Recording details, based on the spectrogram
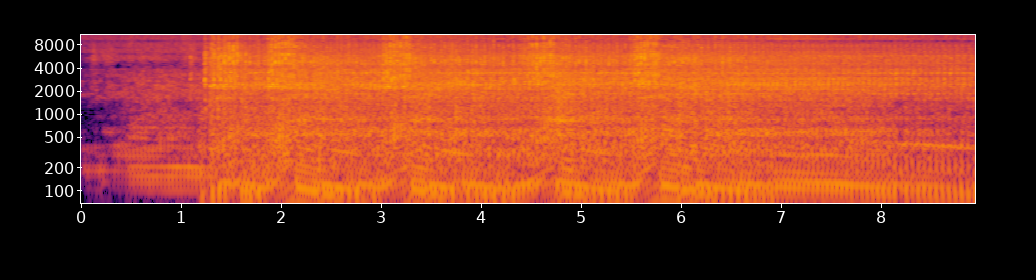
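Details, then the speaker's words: Yamaha Vega R motorcycle engine runs with an uneven, wavering idle that won't stabilize; inlet valve clearance had closed up from carbon buildup and overheating, leaking compression, with light cranking hinting at it. "Well, apart from the gas which doesn't slow down, Bro, it doesn't want to be stable."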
